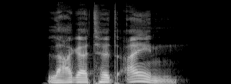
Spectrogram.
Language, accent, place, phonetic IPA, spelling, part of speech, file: German, Germany, Berlin, [ˌlaːɡɐtət ˈaɪ̯n], lagertet ein, verb, De-lagertet ein.ogg
- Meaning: inflection of einlagern: 1. second-person plural preterite 2. second-person plural subjunctive II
